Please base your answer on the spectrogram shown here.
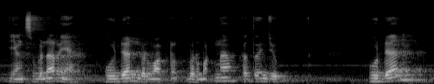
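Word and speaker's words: هدى: Hudan membacanya dengan pendek. Sedangkan ketika kita membacanya dzalikal kitabu la raiba fihi hudal, nah, karena kita salah membaca dengan panjang, maka maknanya adalah Yahudi, yaitu bukan lagi petunjuk tapi Yahudi bagi orang bertakwa.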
